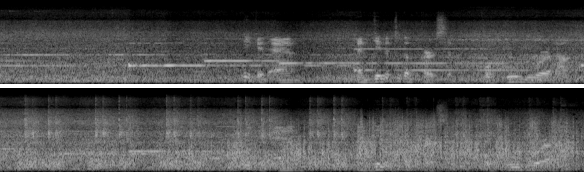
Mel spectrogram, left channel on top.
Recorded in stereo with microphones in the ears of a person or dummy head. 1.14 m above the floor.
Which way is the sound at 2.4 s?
50° left (ahead or behind).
